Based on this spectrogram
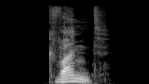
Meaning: quantum (indivisible unit of a given quantity)
- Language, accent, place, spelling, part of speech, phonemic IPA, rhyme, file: German, Germany, Berlin, Quant, noun, /kvant/, -ant, De-Quant.ogg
